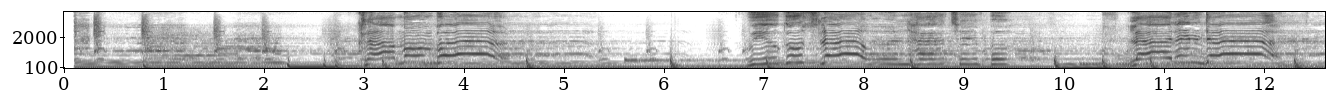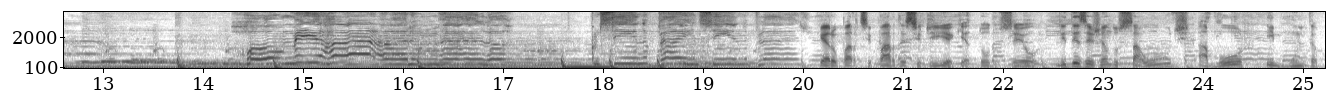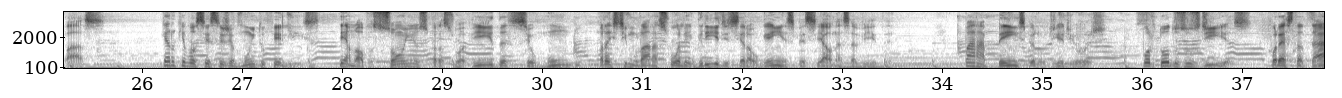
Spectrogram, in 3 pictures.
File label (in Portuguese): ANIV NEUTRO SING MASC, telemensagem aniversario neutro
